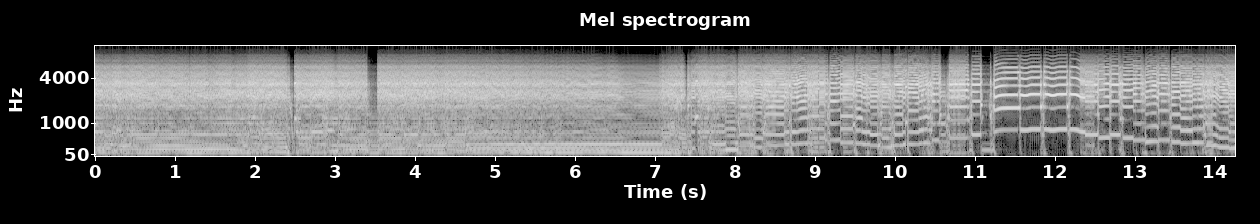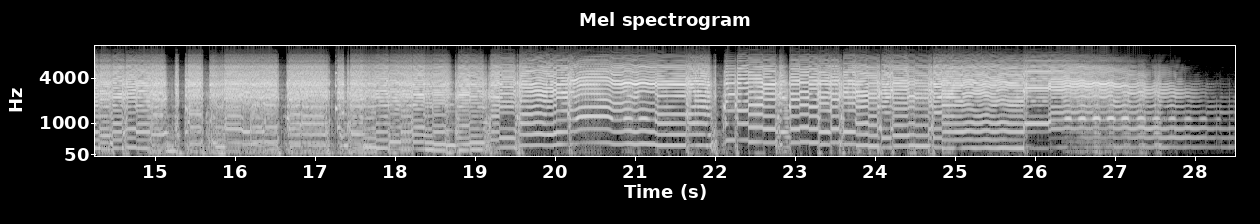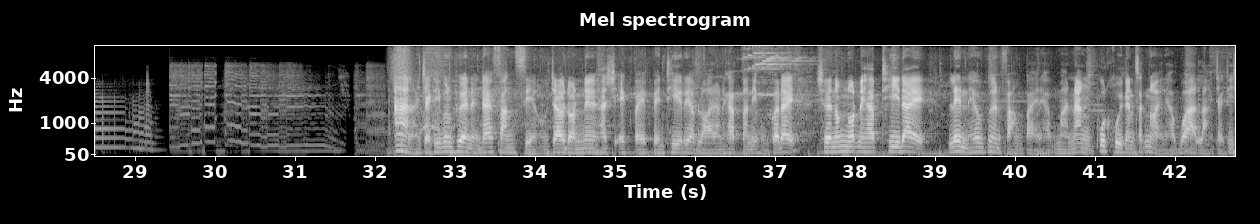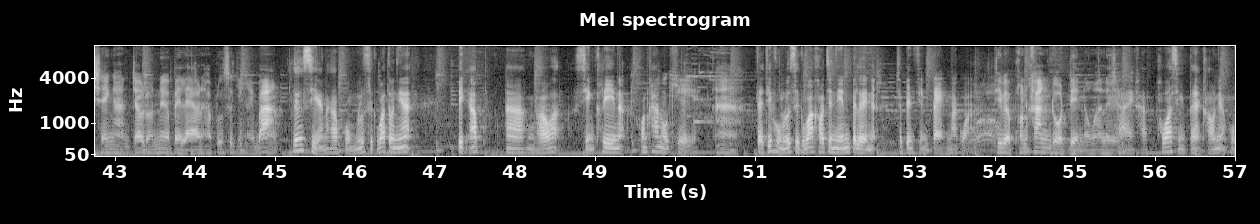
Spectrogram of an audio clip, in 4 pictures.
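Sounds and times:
distorted electric guitar: 0:00.0 - 0:33.7, 0:53.5 - 0:55.6.

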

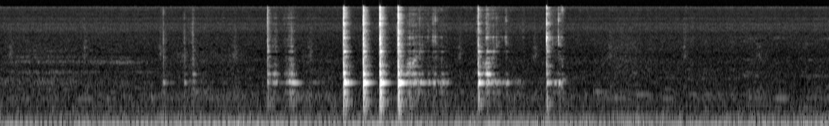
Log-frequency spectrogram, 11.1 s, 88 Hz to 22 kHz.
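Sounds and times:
metal tool clinking on pot: 0:04.6 - 0:07.6.

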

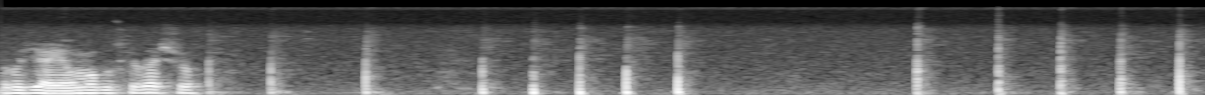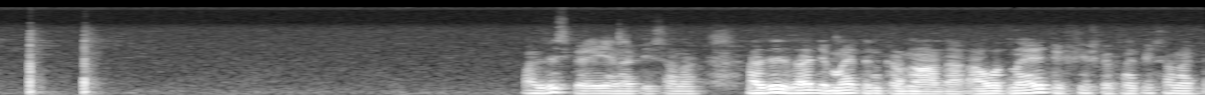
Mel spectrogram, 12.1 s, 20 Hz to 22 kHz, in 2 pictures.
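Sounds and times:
hard objects tapping and clicking: 0:01.0 - 0:03.6, 0:04.6 - 0:06.6.

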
